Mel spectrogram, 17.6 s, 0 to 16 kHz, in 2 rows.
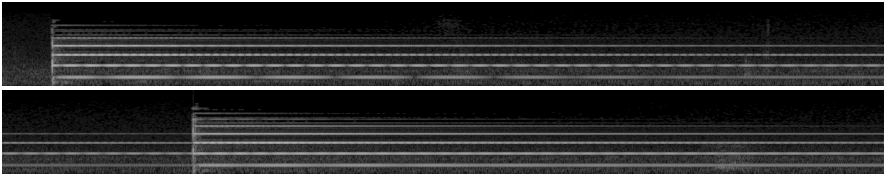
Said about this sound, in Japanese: はい、ですね、私の会はですね、いつも鐘を鳴らすところから始まるんですよ。で今からね、私鐘を3回鳴らしますので、ちょっと目をつぶられて、ただとにかく鐘の音に注意を向けてください、ね、そこから始めましょう。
